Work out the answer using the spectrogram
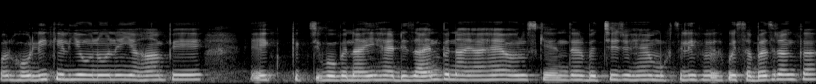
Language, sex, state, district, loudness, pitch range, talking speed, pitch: Urdu, female, Andhra Pradesh, Anantapur, -20 LUFS, 200-220 Hz, 170 wpm, 210 Hz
